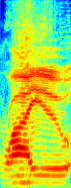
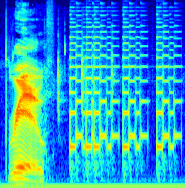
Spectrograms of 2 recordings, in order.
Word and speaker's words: Ryu: I'm going to pronounce it as Rue because, well, not Ryu or Ryu or anything, because from what I've heard, it's officially pronounced as Rue.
